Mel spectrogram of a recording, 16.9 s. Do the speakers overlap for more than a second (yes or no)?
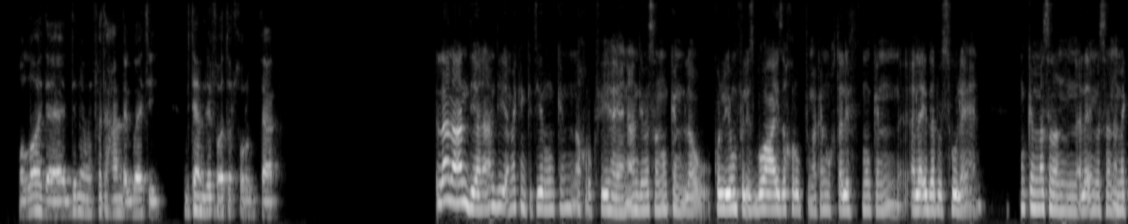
no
